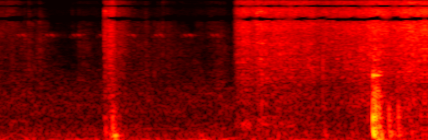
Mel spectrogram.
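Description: Thin plastic bag rustling and crinkling as it is handled, starting a little over a second in, with a sharp tap just before the end.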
